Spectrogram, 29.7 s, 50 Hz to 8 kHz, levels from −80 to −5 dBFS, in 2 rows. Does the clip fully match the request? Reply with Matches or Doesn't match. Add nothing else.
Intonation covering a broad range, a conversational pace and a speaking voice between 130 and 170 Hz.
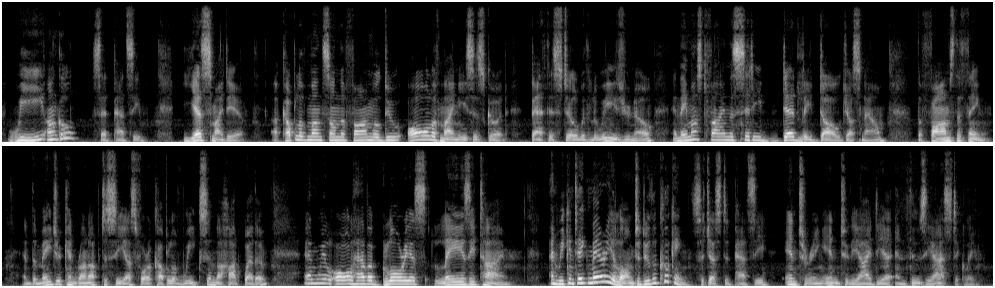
Matches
